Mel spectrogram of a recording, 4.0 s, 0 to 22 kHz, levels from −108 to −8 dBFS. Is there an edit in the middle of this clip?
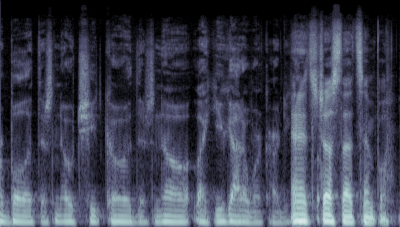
no; 0 cuts

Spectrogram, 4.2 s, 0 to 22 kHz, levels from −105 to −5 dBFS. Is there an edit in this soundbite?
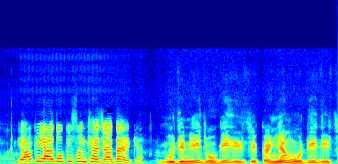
yes; 1 cut; at 1.9 s

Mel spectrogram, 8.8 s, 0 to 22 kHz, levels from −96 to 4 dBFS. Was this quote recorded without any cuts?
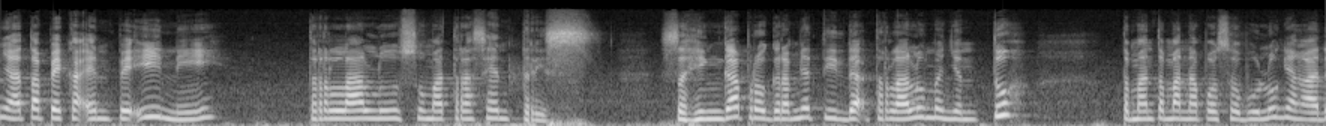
yes; 0 cuts

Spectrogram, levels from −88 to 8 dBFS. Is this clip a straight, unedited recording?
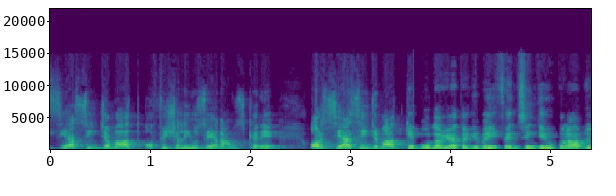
no; 1 cut; at 3.6 s

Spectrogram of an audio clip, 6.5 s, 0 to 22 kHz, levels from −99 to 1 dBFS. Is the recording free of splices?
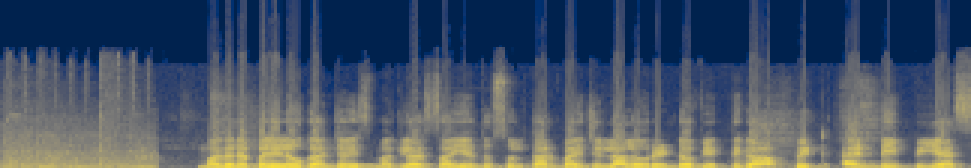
no; 1 cut; at 1.0 s

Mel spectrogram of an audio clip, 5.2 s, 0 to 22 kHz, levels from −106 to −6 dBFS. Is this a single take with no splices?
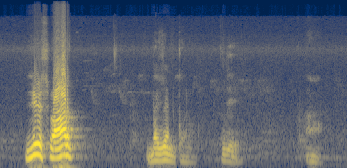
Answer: yes; 0 cuts

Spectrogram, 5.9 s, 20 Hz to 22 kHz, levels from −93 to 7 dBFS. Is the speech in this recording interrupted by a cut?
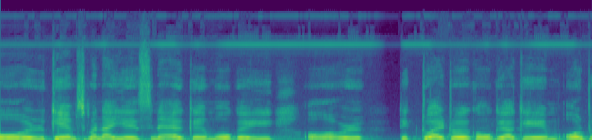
no; 0 cuts

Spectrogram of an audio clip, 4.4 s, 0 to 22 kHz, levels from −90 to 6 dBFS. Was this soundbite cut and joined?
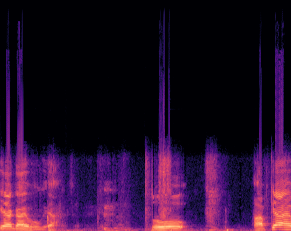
yes; 1 cut; at 2.2 s

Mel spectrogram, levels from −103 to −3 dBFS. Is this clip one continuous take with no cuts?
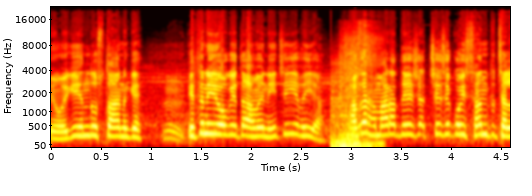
no; 1 cut; at 2.9 s

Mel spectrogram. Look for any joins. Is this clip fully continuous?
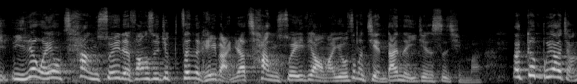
yes; 0 cuts

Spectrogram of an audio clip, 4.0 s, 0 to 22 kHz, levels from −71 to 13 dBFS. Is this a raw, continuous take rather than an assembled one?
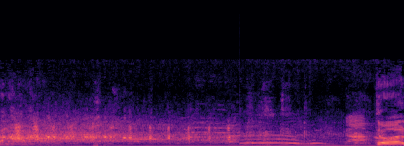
no; 1 cut; at 2.4 s

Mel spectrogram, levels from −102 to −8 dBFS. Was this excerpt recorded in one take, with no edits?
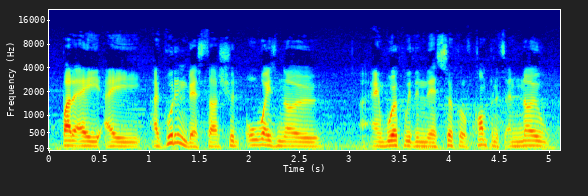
yes; 0 cuts

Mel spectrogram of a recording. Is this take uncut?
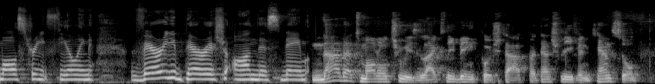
no; 1 cut; at 3.1 s

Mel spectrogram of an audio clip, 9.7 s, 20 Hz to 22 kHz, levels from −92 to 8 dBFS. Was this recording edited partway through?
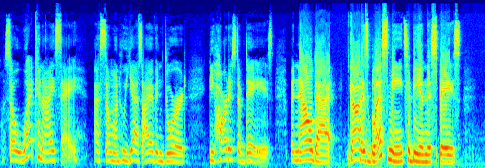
yes; 1 cut; at 6.8 s

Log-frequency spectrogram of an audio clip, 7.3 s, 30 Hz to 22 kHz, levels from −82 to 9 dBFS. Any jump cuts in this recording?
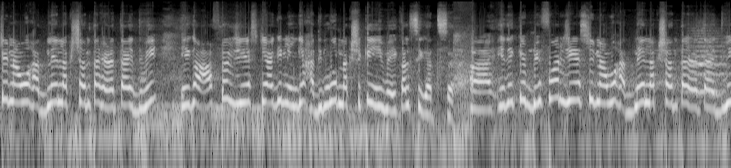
yes; 1 cut; at 4.6 s

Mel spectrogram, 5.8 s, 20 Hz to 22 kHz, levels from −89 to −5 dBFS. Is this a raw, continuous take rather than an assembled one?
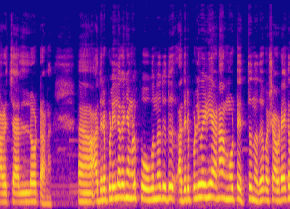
yes; 0 cuts

